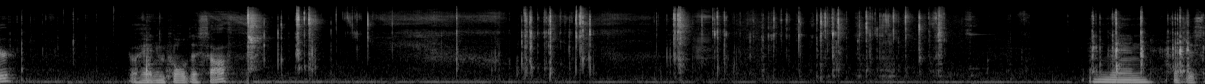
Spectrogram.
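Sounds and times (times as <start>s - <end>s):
low steady hum: 0.0s - 12.0s
packaging clicks and crinkles: 2.5s - 3.8s, 4.5s - 9.7s.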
